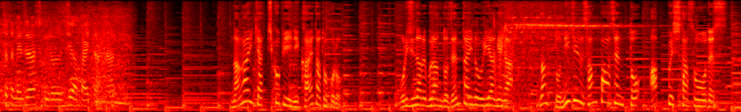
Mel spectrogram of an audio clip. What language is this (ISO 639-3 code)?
jpn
